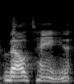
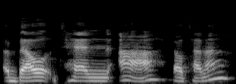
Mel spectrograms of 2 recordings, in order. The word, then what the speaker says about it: Beltane: The name Beltane, pronounced Beltane or Beltana, comes from Old Irish Beltane, like it's Italian.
